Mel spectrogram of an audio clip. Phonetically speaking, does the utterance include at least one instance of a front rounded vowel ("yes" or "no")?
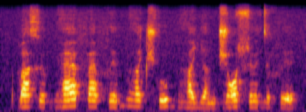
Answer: yes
